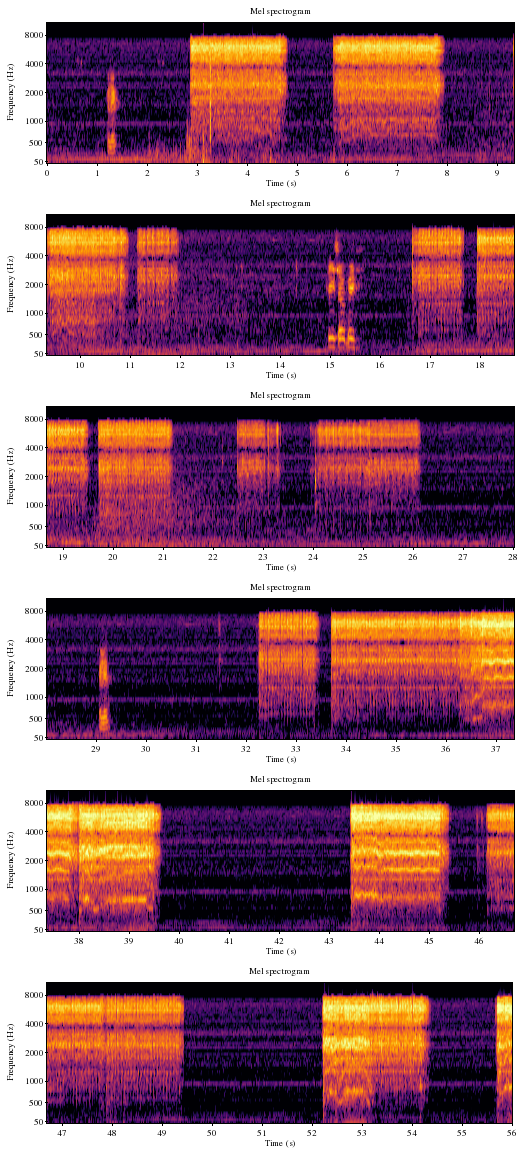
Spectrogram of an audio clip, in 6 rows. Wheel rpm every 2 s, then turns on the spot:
0, 100, 60, 130, 50, 60, 0, 0, 50, 80, 40, 20, 30, 0, 0, 0, 60, 100, 220, 170, 0, 100, 160, 80, 50, 20, 180, 80.
48-50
